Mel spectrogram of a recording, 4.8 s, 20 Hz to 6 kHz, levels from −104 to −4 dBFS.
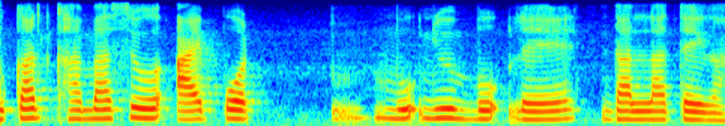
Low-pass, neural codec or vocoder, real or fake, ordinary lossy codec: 5.4 kHz; none; real; none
